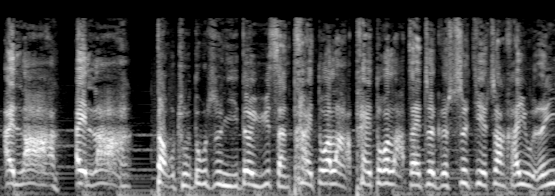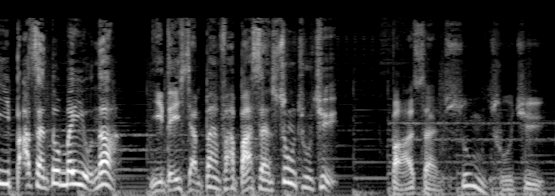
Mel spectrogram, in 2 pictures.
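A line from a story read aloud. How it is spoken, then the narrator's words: Loud shouting. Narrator (Chinese): 妈妈大喊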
